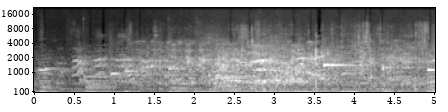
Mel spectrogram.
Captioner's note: attendee laughing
